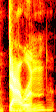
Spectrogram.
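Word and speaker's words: Daeron: Um, or Darren as George Aman pronounces it because he pronounc it. He creates he creates amazing fancy names and then ruins them with his own pronunciation.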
